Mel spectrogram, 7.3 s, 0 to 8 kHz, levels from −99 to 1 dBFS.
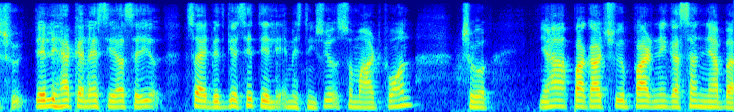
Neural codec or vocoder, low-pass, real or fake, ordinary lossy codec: codec, 16 kHz in and 24 kHz out, 0.6 kbps, FocalCodec, streaming, 4096 codes; 7.2 kHz; fake; none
